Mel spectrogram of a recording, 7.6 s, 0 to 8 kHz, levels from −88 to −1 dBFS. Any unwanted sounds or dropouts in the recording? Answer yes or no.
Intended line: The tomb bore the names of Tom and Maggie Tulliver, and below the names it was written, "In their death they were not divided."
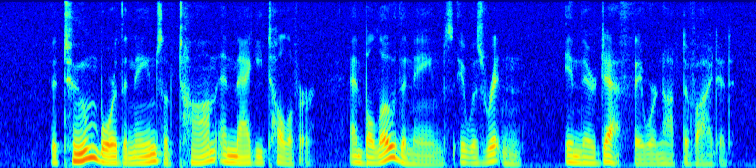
no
